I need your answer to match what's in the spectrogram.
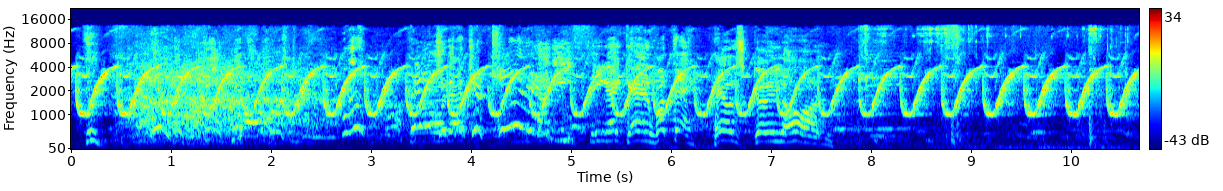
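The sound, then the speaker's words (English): A man's car alarm wails with rapid, repeating rising whoops, loud and steady throughout, while he speaks briefly over it partway through; a cat sitting on the car's front bonnet is said to have set it off. “Ironically, he's able to get to sleep just for a short moment, right before his car alarm goes off again.”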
